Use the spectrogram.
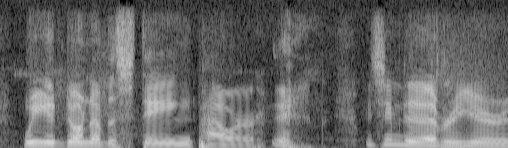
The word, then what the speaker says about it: PAO: And for those of you who we've all questioned it for years, we have been officially reprimanded and told PAO is pronounced POW.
